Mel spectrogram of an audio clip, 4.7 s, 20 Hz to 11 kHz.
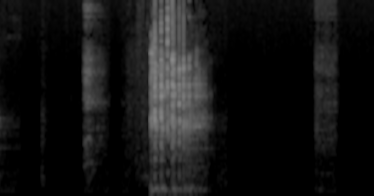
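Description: Dice rattle and tumble across a hard tabletop in a quick clattering burst lasting about a second, landing on 18, followed by a few soft clicks and scrapes, with no one speaking.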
